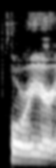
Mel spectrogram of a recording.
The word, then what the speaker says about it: Poirier: A-N-N-E. – Yep. – And then Poirier is P-O-I-R-I-E-R.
